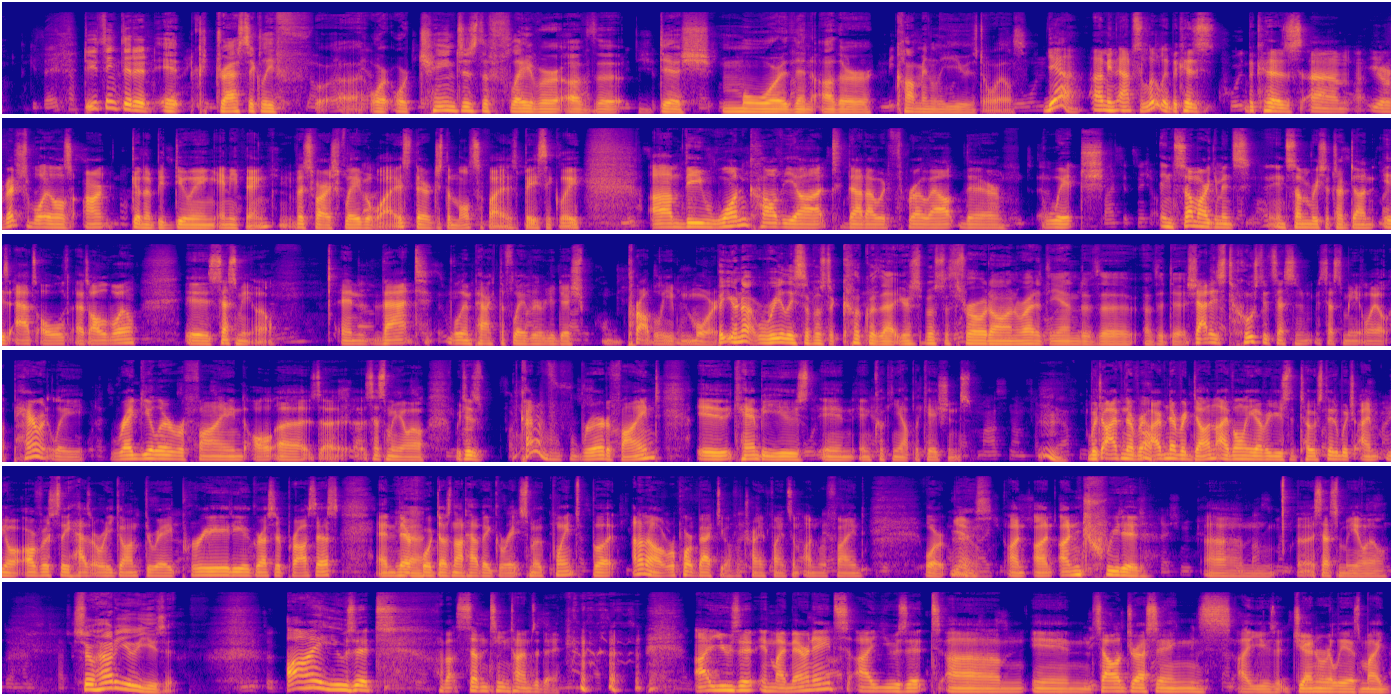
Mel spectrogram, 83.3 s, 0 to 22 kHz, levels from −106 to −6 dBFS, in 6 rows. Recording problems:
voice in the background; faint; throughout; 25 dB below the speech

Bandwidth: 14.5 kHz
